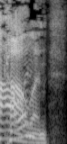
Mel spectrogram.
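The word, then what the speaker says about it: Khalen: I think Colin Saunders, it's K-H-A-L-E-N, pronounced Colin Saunders, defensive tackle, Western Illinois.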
